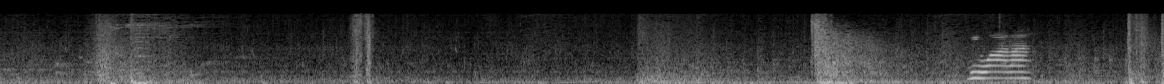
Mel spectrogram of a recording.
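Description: A pickaxe strikes hard surfaces with sharp thuds.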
